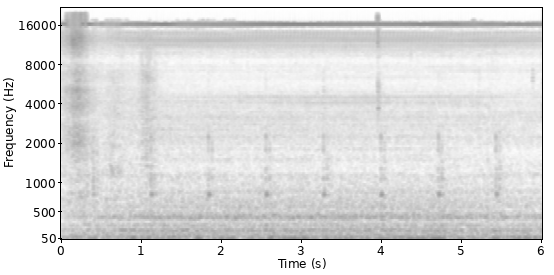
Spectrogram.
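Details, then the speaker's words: Diesel air heater in Chevy Express camper van at startup: slow soft fuel pump ticks about once a second over quiet background; normal pump clicking. "you can hear the pump. It's clicking slowly."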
